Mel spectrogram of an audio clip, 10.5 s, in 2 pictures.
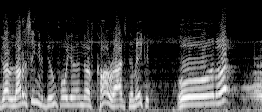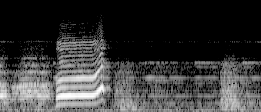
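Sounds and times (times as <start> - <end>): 
speech: 0.0 - 5.6, 6.4 - 7.0
train chugging: 0.0 - 10.4
train whistle: 3.4 - 8.4.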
